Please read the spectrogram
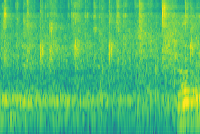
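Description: Scattered applause from a small audience, a sparse patter of hand claps between spoken introductions of the performers.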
